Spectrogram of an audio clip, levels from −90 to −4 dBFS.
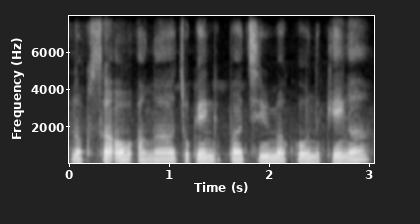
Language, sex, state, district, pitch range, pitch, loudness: Garo, female, Meghalaya, North Garo Hills, 205-215 Hz, 210 Hz, -17 LUFS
